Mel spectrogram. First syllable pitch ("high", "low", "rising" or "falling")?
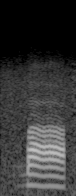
high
